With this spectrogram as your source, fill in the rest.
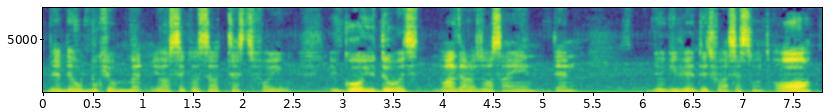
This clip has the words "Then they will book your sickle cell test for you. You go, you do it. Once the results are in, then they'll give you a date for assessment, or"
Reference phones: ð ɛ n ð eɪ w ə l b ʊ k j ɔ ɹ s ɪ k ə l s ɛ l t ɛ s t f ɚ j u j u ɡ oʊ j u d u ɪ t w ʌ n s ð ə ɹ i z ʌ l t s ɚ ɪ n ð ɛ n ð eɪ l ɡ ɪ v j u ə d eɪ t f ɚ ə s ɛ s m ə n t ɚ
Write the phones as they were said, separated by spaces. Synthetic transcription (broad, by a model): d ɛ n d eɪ w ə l b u k j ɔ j s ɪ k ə n s ɛ l t ɛ s t f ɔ j u j u ɡ oʊ j u d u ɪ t w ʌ n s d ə ɹ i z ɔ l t s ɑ ɪ n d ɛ n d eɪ w ɡ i v j u ə d eɪ t f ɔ ə s ɛ s m ə n t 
